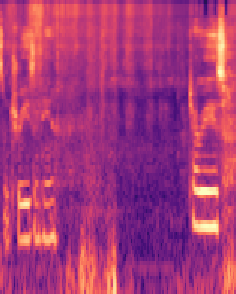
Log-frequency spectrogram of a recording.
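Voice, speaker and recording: Quiet, somewhat breathy woman's voice with an English accent, medium pitch, fairly even intonation and a dark, mellow tone. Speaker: gardening vlogger. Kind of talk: casual garden tour vlog. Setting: outdoors in garden and greenhouse.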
